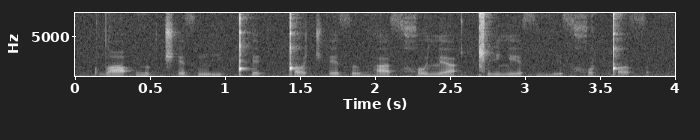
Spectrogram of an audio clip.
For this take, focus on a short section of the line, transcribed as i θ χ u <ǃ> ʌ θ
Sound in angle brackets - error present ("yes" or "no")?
no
